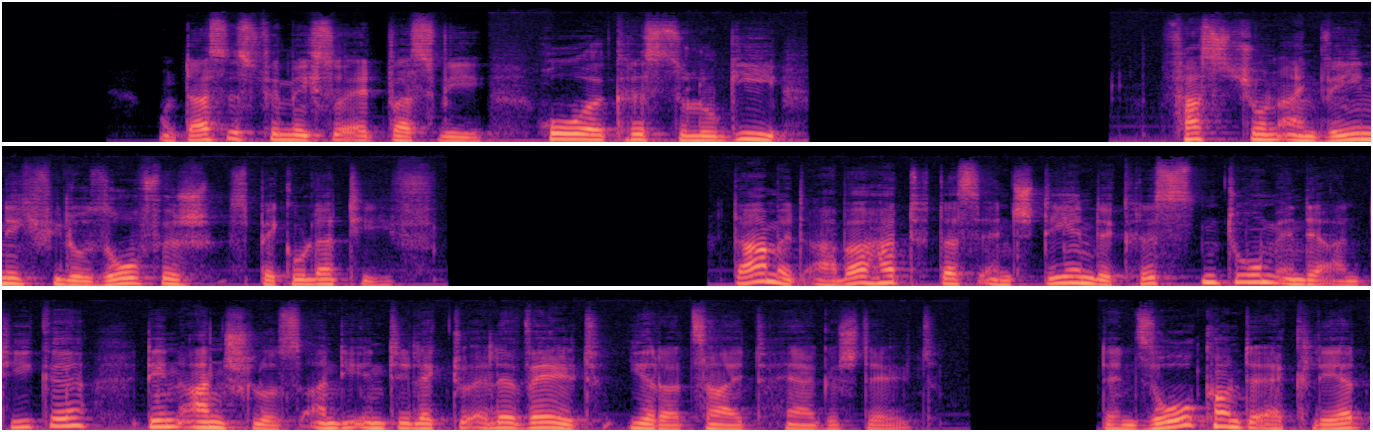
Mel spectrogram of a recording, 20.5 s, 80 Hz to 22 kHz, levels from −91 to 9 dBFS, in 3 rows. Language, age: German, 50-69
